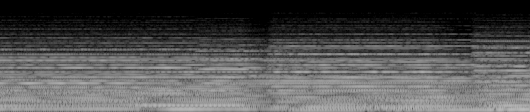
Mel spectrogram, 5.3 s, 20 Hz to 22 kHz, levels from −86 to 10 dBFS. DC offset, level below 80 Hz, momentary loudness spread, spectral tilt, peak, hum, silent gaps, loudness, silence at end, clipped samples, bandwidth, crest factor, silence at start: under 0.1%; -36 dBFS; 3 LU; -5.5 dB/octave; -6 dBFS; none; none; -20 LUFS; 0 s; under 0.1%; 11.5 kHz; 12 dB; 0 s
